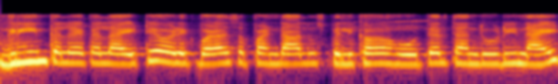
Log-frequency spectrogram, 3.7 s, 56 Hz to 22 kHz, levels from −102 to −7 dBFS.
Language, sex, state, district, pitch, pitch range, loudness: Hindi, female, Bihar, Katihar, 250 Hz, 240-255 Hz, -14 LUFS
